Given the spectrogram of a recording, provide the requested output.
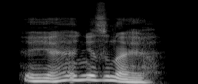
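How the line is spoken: Hoarse rasp. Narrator (Russian): прохрипел Андерс

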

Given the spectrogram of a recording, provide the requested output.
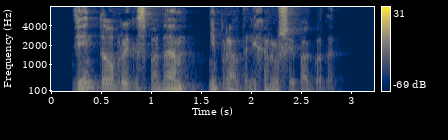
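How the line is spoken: Courteous tone. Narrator (Russian): Учтивым тоном произнес новоприбывший

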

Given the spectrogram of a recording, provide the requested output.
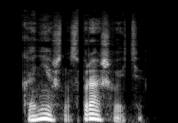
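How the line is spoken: Tired voice. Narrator (Russian): ответила она усталым голосом

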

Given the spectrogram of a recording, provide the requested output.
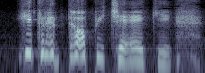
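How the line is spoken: Laughing explanation. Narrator (Italian): spiegò Alfredo ridendo

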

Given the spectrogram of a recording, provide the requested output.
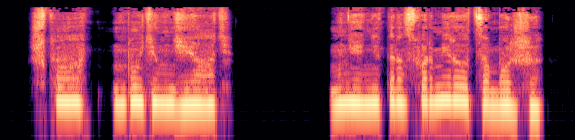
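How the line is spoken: Uncertain young woman asking. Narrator (Russian): неуверенно спросила девушка

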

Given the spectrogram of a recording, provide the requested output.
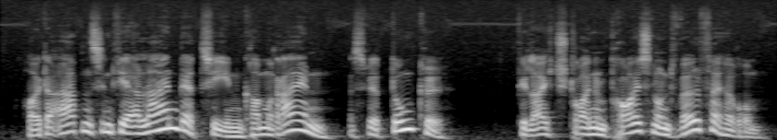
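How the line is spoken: Distant call from inside. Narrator (German): Vom Hausinnern her rief eine Stimme

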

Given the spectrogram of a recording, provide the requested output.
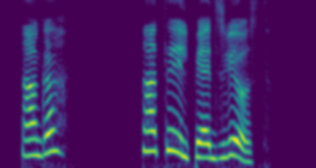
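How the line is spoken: Distant shout. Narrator (Russian): крикнула с веранды Павла

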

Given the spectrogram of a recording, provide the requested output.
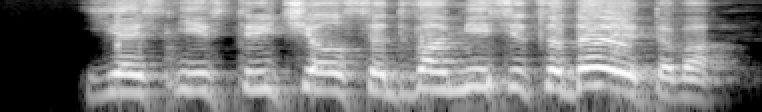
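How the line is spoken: Howl. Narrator (Russian): Взвыл Дальшер

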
